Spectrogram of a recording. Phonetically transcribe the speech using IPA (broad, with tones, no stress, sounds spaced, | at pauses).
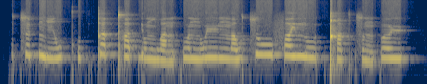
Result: t͡s ɵ˥ t̚ ŋ iː˨˥ w kʷʰ ɪ˨˥ k̚ t̪ ɐ˥ t̚ pʰ ɐ˧ t̚ j ʊ˨ ŋ w ɐ˨˩ n kʷ ɐ˧ n w yː˧ ŋ ɐ˨˥ w t͡s uː˥ f ɐ˥ j n̪ uː˧ t̚ kʰ ɐ˨˥ k̚ t͡s ʊ˨˩ ŋ p ɵ˧ ɥ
